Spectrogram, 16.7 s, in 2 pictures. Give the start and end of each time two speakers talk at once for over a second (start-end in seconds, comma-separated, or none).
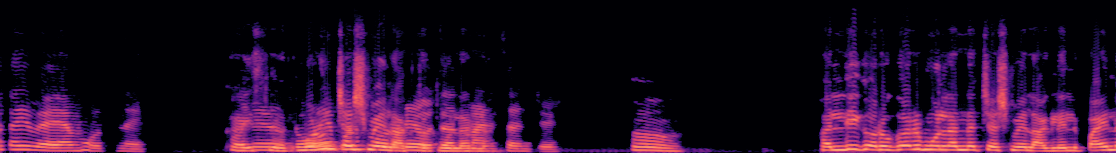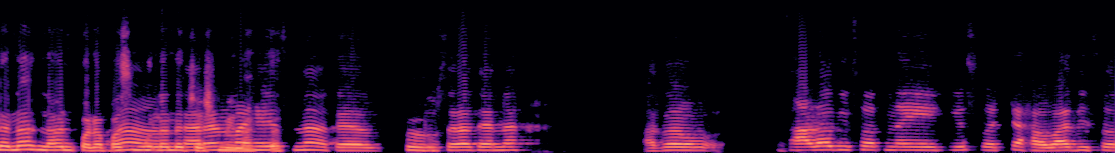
1.7-3.6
